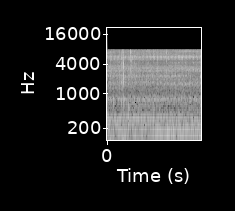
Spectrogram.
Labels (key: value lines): label: anthrophony, boat engine
recorder: HydroMoth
